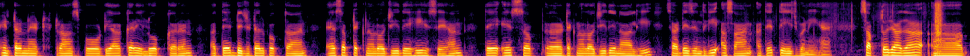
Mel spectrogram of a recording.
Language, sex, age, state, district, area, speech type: Punjabi, male, 18-30, Punjab, Jalandhar, urban, spontaneous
